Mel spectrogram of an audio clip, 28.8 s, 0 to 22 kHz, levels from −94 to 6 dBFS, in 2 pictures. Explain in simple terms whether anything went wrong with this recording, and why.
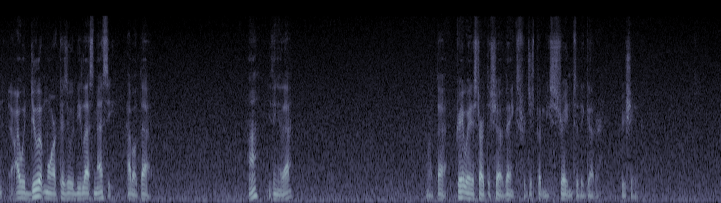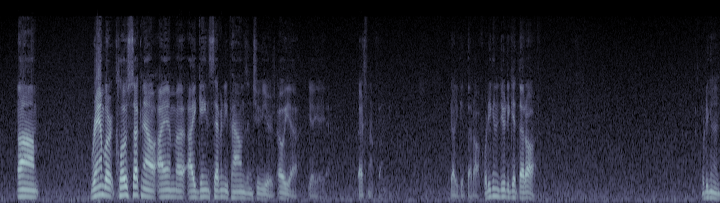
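Nothing went wrong with the recording itself: the speech comes through steady and intact, and the only other thing you can hear is the quiet background noise of the room, which sits well below the voice and is part of the space where it was recorded.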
